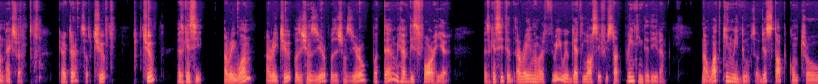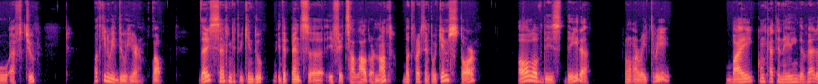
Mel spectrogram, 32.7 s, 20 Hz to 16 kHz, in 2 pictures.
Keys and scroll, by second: 0.4 ctrl+shift+F10, 16.5 ctrl+F2.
